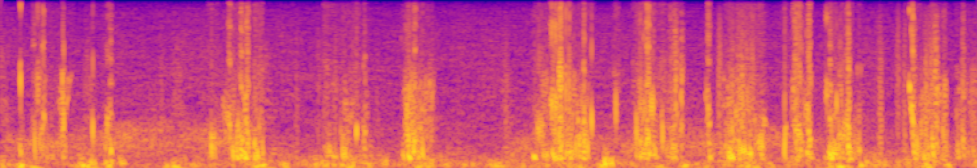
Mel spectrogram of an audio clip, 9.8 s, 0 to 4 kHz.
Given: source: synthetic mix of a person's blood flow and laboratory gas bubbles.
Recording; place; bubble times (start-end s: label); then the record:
Doppler ultrasound of blood flow; subclavian vein
0.17-0.24 s: bubbles
0.30-0.74 s: bubbles
0.89-0.96 s: bubbles
1.02-1.15 s: bubbles
2.07-2.67 s: bubbles
3.22-3.73 s: bubbles
4.00-4.35 s: bubbles
5.30-5.95 s: bubbles
6.12-6.20 s: bubbles
6.32-6.80 s: bubbles
7.04-7.14 s: bubbles
7.18-7.68 s: bubbles
7.81-8.15 s: bubbles
8.24-8.64 s: bubbles
9.05-9.47 s: bubbles
9.54-9.78 s: bubbles
From the record:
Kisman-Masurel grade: 333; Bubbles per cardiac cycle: rolling drumbeat, 9 or more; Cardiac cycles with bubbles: 50 to 99%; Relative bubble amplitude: loud (0.450 to 0.775); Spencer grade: 3 (all of the cardiac periods contain showers or single bubble signals, but not dominating or overriding the cardiac motion signals); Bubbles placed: anywhere in the cardiac cycle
